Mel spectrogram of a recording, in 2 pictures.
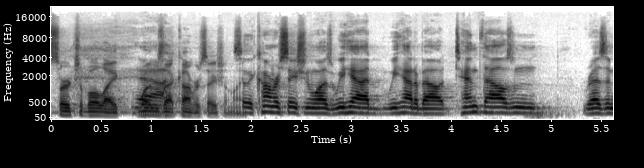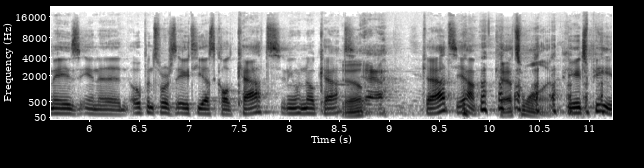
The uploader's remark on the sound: Live from New York, the boys recorded the weekly show at HireConf, HiringSolved’s conference.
